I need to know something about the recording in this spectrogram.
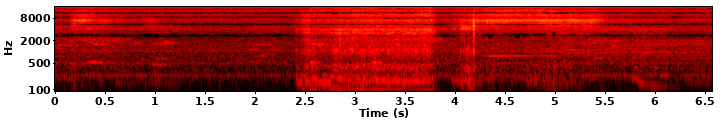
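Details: One low, rough snore during sleep over steady room noise, then quiet breathing; snoring.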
